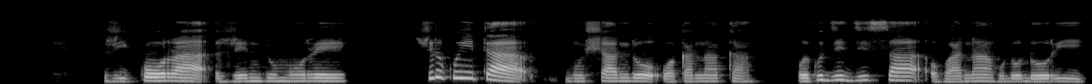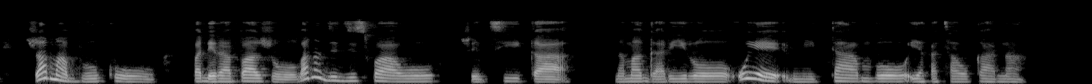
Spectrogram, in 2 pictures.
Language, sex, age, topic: Ndau, female, 36-49, education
